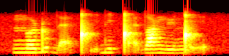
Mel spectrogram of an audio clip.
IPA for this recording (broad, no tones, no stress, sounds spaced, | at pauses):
n̪ o ɖ u d̪ æ̰ ǃʰ ḭ d̪ i ǃ æ̰ d̪ ɑ ŋ y ŋ͡ǃ ḛ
